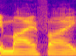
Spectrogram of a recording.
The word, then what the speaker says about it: MFi: I'm just going to say MiFi, even though there's not an extra I, but the MFI program, which is made for iPhone, iPad, or whatever I.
